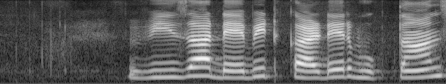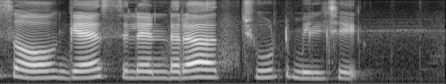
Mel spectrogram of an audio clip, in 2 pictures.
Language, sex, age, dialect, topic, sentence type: Magahi, female, 18-24, Northeastern/Surjapuri, banking, statement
